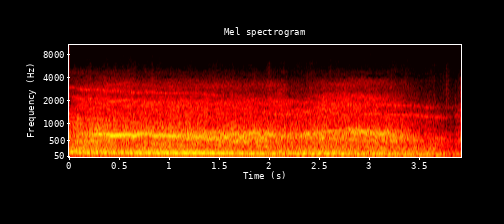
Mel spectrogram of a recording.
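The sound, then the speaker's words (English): A car engine roars loudly on a highway as the car speeds up alongside another car, holding a steady revving drone for several seconds before easing off slightly at the end as it pulls over to the side of the road. No voices are heard. “Step on it. Come over to the side of the road so he'll have to stop.”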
